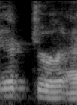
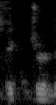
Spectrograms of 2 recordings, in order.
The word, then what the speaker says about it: Ichter: Everybody wants to spell it Ichter. It's not I-T-C-H. It's I-C-H-T-E-R. – Before we went live, I asked how to pronounce it. I said it wrong. It's like Victor without the V.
